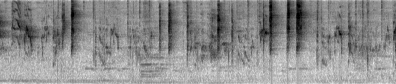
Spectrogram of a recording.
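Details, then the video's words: Chattering budgerigars give quick scratchy chirps and warbled notes, some sharp clicks and squeaks scattered throughout, with a low background hum. "Budgies Sounds| Budgies Chirping sound"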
